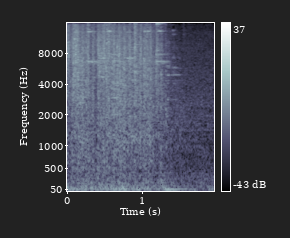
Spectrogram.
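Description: Dense, continuous gunfire from mechs in the PC game Mecharashi, a loud, roaring rattle of rapid shots that fades somewhat toward the end.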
